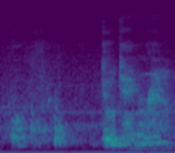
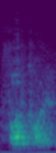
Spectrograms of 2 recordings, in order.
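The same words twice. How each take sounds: First: Hushed whisper, dropping almost silent. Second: Said in the usual way. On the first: Acted. Telling the crowd about the big game, in a hushed whisper. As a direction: whisper it to build suspense. Building suspense before big play.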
